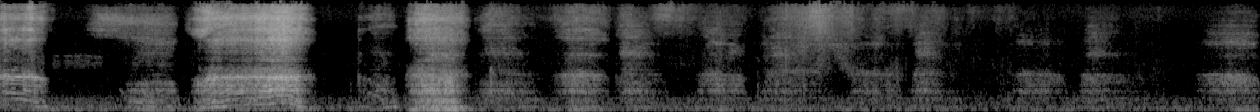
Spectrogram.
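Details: Loud irregular snoring with snorts and gasping bursts between quieter stretches, recorded during a real, unplanned daytime nap by a person with excessive daytime sleepiness: snoring with obstructive sleep apnea.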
